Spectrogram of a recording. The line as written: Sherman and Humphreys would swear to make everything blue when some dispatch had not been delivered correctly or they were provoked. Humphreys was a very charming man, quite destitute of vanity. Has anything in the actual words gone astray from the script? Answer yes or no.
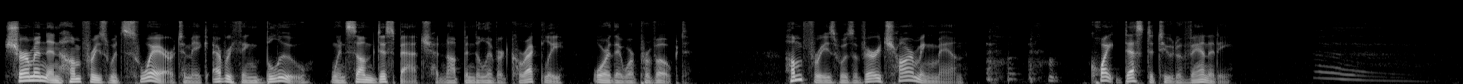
no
